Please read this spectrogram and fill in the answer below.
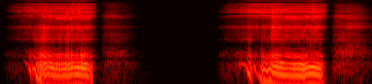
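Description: Two loud, rattling snores on breathing in, each followed by a short breath out, with silence between.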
